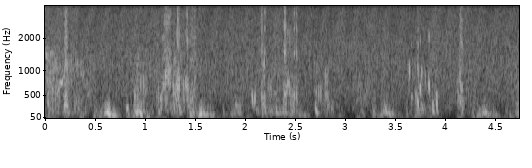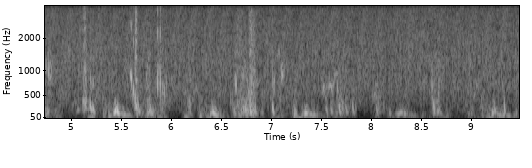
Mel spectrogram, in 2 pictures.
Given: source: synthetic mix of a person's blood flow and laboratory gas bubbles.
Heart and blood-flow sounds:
Doppler ultrasound of blood flow; precordium
0.00-0.44 s: bubbles
0.78-1.03 s: bubbles
1.09-1.54 s: bubbles
2.04-2.56 s: bubbles
2.67-2.87 s: bubbles
3.60-3.96 s: bubbles
4.11-4.21 s: bubbles
4.72-4.84 s: bubbles
5.04-5.27 s: bubbles
5.56-5.74 s: bubbles
5.83-5.99 s: bubbles
6.16-6.21 s: bubbles
6.58-6.93 s: bubbles
6.99-7.15 s: bubbles
7.50-7.88 s: bubbles
8.00-8.15 s: bubbles
8.57-8.71 s: bubbles
9.30-9.38 s: bubbles
From the record:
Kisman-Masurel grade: 242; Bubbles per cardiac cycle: several, 3 to 8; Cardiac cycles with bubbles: 100%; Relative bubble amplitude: moderate (0.250 to 0.450); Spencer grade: 3 (all of the cardiac periods contain showers or single bubble signals, but not dominating or overriding the cardiac motion signals); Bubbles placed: only in the low amplitude regions of the cardiac cycle

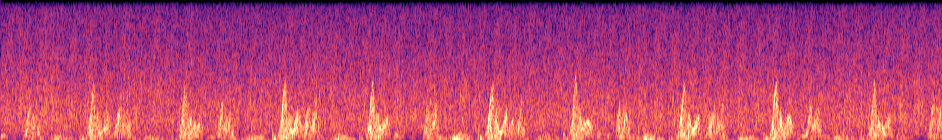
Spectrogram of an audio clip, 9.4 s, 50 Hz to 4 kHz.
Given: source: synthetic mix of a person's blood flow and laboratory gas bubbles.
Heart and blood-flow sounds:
Doppler ultrasound of blood flow; precordium
no bubbles
From the record:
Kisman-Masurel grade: 000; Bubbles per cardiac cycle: 0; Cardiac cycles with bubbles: 0%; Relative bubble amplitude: no bubbles discernible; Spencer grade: 0 (complete lack of bubble signals)

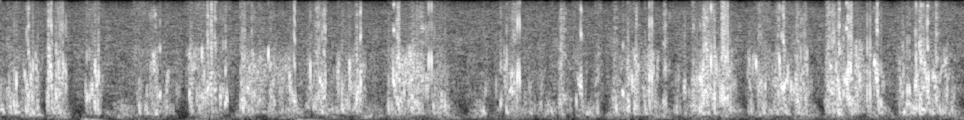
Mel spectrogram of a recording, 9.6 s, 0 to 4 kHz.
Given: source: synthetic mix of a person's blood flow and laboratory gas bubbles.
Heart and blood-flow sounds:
Doppler ultrasound of blood flow; precordium
0.00-0.43 s: bubbles
0.47-0.69 s: bubbles
0.82-1.05 s: bubbles
1.33-1.80 s: bubbles
1.85-2.31 s: bubbles
2.40-3.67 s: bubbles
3.86-4.52 s: bubbles
4.80-5.88 s: bubbles
5.94-6.03 s: bubbles
6.08-7.40 s: bubbles
7.45-8.14 s: bubbles
8.23-8.88 s: bubbles
8.95-9.56 s: bubbles
From the record:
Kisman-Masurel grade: 444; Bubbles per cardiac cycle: continuous sound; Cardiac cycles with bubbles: 100%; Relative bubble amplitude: maximal (0.775 to 0.999); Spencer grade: 4 (maximum detectable bubble signal sounding continuously throughout systole and diastole of every cardiac period, and overriding the amplitude of the normal cardiac signals); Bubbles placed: anywhere in the cardiac cycle

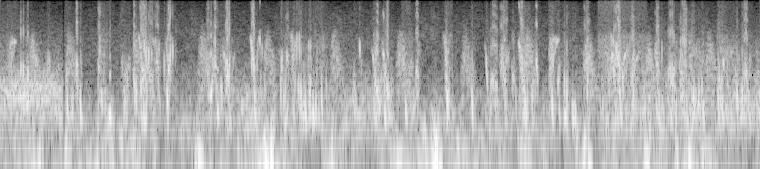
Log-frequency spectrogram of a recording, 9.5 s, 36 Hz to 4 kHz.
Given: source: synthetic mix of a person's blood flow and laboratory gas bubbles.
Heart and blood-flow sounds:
Doppler ultrasound of blood flow; subclavian vein
0.00-0.41 s: bubbles
0.58-0.63 s: bubbles
0.81-1.06 s: bubbles
1.21-1.42 s: bubbles
1.50-1.64 s: bubbles
1.67-2.20 s: bubbles
2.56-2.94 s: bubbles
3.10-3.34 s: bubbles
3.47-4.11 s: bubbles
4.41-4.54 s: bubbles
4.63-4.93 s: bubbles
5.02-5.26 s: bubbles
5.53-5.66 s: bubbles
5.87-5.95 s: bubbles
6.05-6.75 s: bubbles
6.86-7.24 s: bubbles
7.29-7.38 s: bubbles
7.46-8.09 s: bubbles
8.17-8.84 s: bubbles
8.95-9.51 s: bubbles
From the record:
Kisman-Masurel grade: 342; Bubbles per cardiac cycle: rolling drumbeat, 9 or more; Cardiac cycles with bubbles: 100%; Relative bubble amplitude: moderate (0.250 to 0.450); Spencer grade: 3 (all of the cardiac periods contain showers or single bubble signals, but not dominating or overriding the cardiac motion signals); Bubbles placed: anywhere in the cardiac cycle

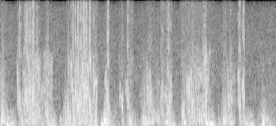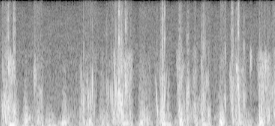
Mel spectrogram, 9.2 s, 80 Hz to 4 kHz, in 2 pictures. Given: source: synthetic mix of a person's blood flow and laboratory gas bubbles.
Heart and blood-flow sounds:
Doppler ultrasound of blood flow; precordium
0.00-0.12 s: bubbles
0.26-0.89 s: bubbles
1.09-1.65 s: bubbles
1.73-1.87 s: bubbles
1.96-2.23 s: bubbles
2.33-2.88 s: bubbles
3.00-3.57 s: bubbles
3.69-3.92 s: bubbles
3.95-4.11 s: bubbles
4.61-4.95 s: bubbles
5.16-5.33 s: bubbles
5.92-6.21 s: bubbles
6.37-6.83 s: bubbles
6.92-7.12 s: bubbles
7.18-7.43 s: bubbles
7.53-8.12 s: bubbles
8.26-8.38 s: bubbles
8.42-8.72 s: bubbles
8.76-8.80 s: bubbles
8.88-9.19 s: bubbles
From the record:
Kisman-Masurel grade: 242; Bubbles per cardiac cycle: several, 3 to 8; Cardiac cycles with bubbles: 100%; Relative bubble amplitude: moderate (0.250 to 0.450); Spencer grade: 3 (all of the cardiac periods contain showers or single bubble signals, but not dominating or overriding the cardiac motion signals); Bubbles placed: anywhere in the cardiac cycle

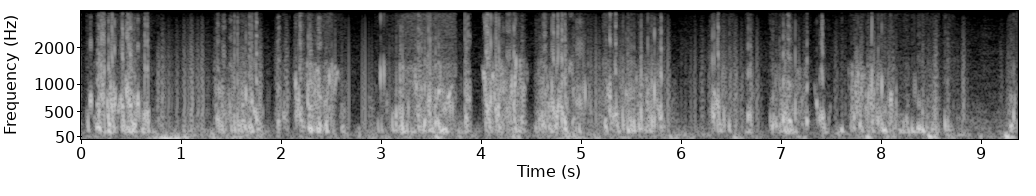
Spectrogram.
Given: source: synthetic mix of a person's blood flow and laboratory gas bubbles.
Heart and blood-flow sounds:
Doppler ultrasound of blood flow; subclavian vein
0.00-0.02 s: bubbles
0.07-0.78 s: bubbles
1.35-1.84 s: bubbles
1.97-2.11 s: bubbles
2.14-2.70 s: bubbles
2.95-3.94 s: bubbles
4.02-4.50 s: bubbles
4.55-5.16 s: bubbles
5.23-5.88 s: bubbles
6.30-6.55 s: bubbles
6.66-6.76 s: bubbles
6.88-7.53 s: bubbles
7.59-8.79 s: bubbles
9.29-9.38 s: bubbles
From the record:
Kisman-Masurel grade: 444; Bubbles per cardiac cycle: continuous sound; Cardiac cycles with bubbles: 100%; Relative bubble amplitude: maximal (0.775 to 0.999); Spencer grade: 4 (maximum detectable bubble signal sounding continuously throughout systole and diastole of every cardiac period, and overriding the amplitude of the normal cardiac signals); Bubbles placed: anywhere in the cardiac cycle

